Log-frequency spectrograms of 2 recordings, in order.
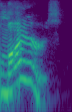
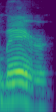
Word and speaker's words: Mayer: went Brock Bowers actually they just got Michael Myers wow two years in a row what Michael Mayer Michael mayael wrong guy yeah yeah and neither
